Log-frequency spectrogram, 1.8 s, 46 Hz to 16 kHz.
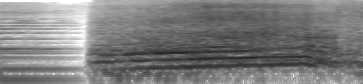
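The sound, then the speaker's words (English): A 2015 Mercedes-Benz CLA accelerates hard out of a hairpin turn, its loud engine roar cutting in abruptly after a brief tonal lead-in and holding strong to the end. “That isn't just the sound of the 2015 Mercedes-Benz CLA expertly accelerating out of a hairpin turn.”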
